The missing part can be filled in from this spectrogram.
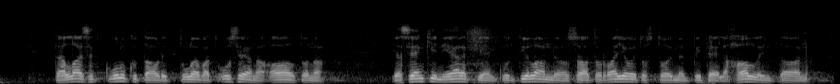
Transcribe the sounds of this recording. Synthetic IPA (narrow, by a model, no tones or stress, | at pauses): t̪ælːæjse̞t̪kulkut̪ɑwdit̪t̪ːule̞ʋɑt̪use̞ɑnɑʔɑːlt̪onɑ | jɑse̞ŋkinjælke̞ːŋkunt̪ilɑnːe̞o̞nsɑːt̪urɑjo̞jt̪ust̪o̞jme̞mpit̪e̞ːlːæ̰hɑlːint̪ɑːn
